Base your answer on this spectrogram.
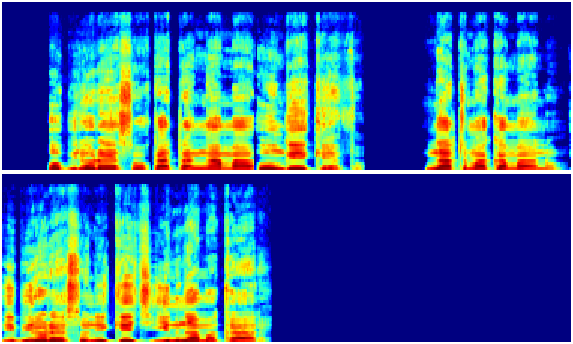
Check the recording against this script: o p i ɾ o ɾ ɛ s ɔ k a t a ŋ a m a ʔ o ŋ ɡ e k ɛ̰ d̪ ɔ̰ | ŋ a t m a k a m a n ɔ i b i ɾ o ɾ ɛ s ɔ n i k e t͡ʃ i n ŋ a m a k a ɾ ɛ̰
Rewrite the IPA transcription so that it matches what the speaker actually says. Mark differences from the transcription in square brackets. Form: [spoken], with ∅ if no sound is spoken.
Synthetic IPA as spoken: o [b] i ɾ o ɾ ɛ s ɔ k a t a ŋ a m a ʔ o ŋ ɡ e k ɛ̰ [t̪] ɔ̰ | ŋ a t m a k a m a n ɔ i b i ɾ o ɾ ɛ s ɔ n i k e t͡ʃ i n ŋ a m a k a ɾ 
